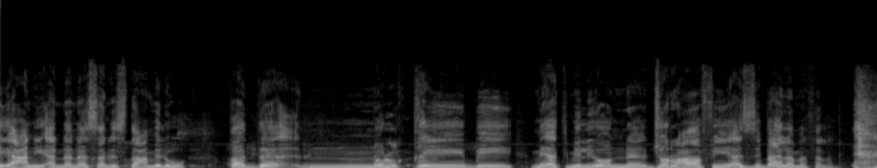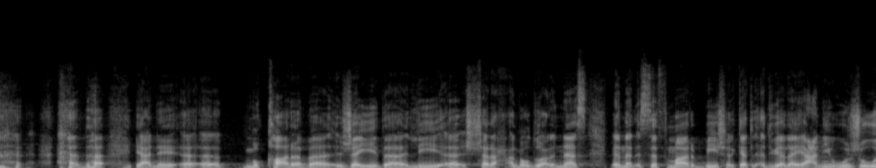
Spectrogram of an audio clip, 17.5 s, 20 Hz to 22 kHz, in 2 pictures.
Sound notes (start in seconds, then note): 8.5 anchor laughing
